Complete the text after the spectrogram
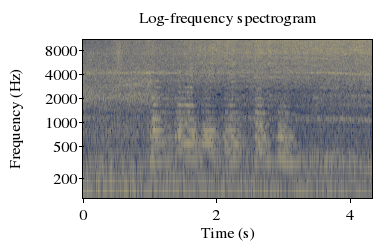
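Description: A train horn blares for a couple of seconds.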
